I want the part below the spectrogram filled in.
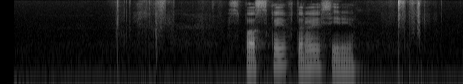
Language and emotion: Russian, neutral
